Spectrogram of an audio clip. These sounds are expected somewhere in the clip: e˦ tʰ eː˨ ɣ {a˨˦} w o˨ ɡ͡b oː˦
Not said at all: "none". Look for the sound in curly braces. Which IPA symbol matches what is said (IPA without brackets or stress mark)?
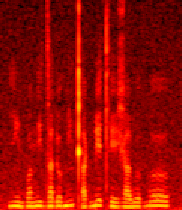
a˨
